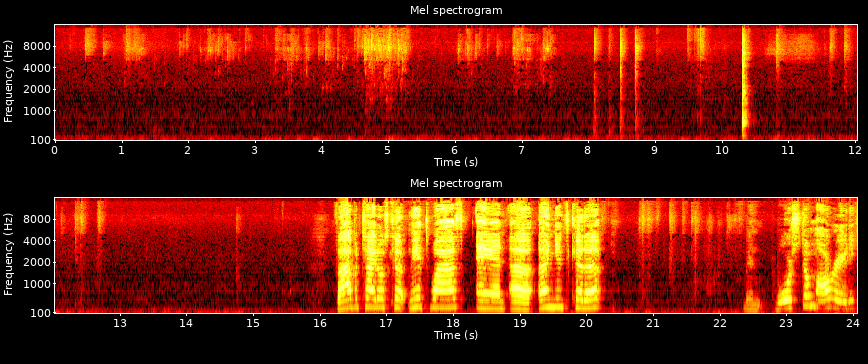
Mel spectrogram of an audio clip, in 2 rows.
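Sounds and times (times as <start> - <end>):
dripping: 0.6 - 7.6
broth pouring and splashing: 1.0 - 7.6.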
